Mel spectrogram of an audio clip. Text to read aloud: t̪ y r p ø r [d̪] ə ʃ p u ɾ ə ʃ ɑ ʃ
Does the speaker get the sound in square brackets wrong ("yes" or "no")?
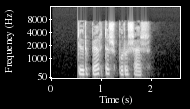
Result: yes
